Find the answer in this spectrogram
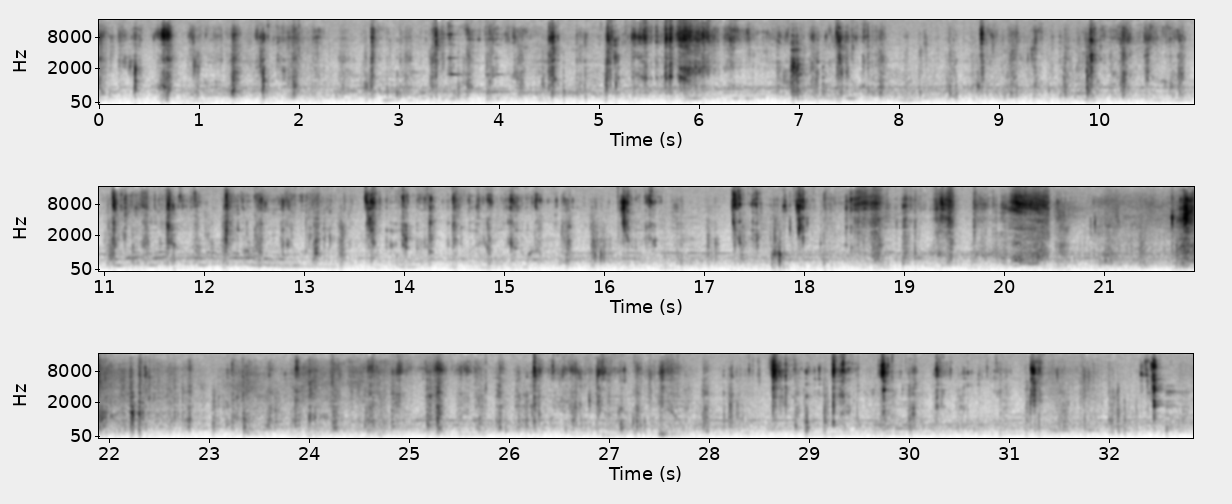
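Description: Close-miked crunching and chewing of crisp fried food, mainly Mughlai paratha. There are many small sharp crackles as pieces are torn and bitten, in irregular runs throughout.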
